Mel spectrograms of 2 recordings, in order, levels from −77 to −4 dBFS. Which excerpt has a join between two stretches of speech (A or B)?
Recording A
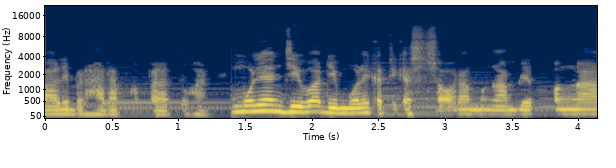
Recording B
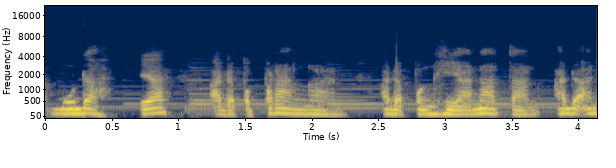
A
